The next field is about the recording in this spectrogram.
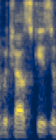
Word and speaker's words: Wachowski: but without either of the Wachowskis involved. I think that's actually pronounced Wachowski. I think I've been saying it wrong.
